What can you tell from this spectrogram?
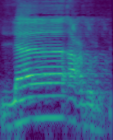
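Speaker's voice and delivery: لا held long with a stretched alif; a slow recitation of لا اعبد; drawn-out la. Shown as a demonstration. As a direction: stretch the لا slowly and fully. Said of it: "لا کے معنی نفی کے ہیں".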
